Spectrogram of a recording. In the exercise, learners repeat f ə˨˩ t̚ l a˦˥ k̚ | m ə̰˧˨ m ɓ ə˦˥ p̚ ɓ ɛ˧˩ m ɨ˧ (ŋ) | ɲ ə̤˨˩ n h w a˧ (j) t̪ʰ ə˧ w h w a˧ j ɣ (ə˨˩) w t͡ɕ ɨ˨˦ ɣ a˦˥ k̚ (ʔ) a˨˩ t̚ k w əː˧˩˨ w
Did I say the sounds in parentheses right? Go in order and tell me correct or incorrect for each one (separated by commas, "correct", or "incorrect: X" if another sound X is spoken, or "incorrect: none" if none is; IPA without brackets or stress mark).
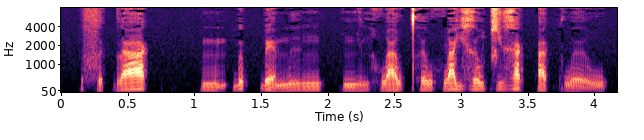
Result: correct, incorrect: w, incorrect: ə˧, correct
